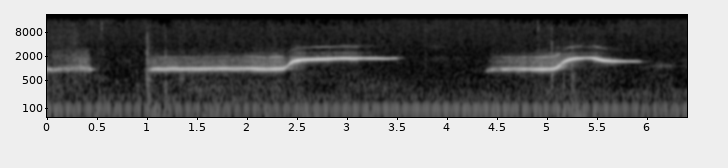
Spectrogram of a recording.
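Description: A person whistles a slow, eerie tune: long sustained notes that glide upward, in two phrases separated by a pause, clear with no talking.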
